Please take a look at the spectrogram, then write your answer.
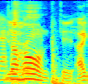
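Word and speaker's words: cajón: who provides percussion and Cajun. Cajon, actually. Cajon.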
